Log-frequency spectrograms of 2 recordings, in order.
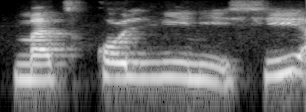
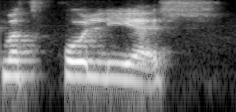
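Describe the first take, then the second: First: The word is said in a long, drawn-out form. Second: The word is said in a short, clipped form. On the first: This is how speakers of another region say it. "it sounds like very long to say all of that" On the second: This is how the speaker's own region says it. "I would say like matkoliyesh"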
